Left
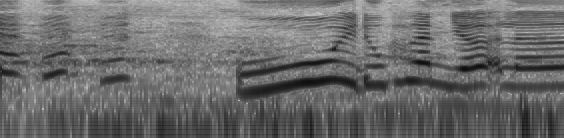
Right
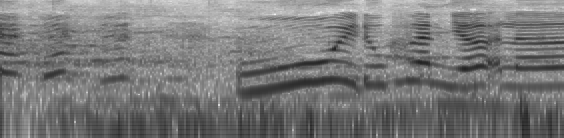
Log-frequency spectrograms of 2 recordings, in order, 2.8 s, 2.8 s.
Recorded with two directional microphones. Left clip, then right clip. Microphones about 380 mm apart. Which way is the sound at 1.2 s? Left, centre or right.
Centre.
